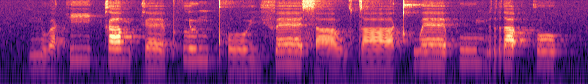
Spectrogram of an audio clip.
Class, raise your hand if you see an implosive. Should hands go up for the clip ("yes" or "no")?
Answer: no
